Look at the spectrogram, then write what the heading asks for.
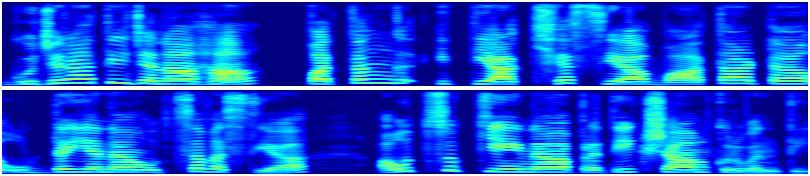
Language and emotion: Sanskrit, neutral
